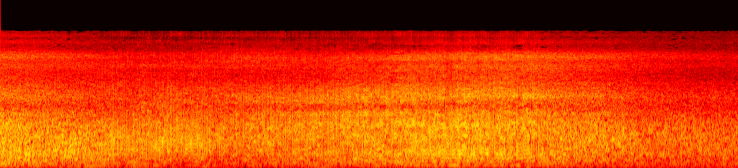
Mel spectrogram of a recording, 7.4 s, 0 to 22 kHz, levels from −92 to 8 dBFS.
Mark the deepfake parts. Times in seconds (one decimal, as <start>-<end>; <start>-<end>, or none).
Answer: 1.0-5.4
